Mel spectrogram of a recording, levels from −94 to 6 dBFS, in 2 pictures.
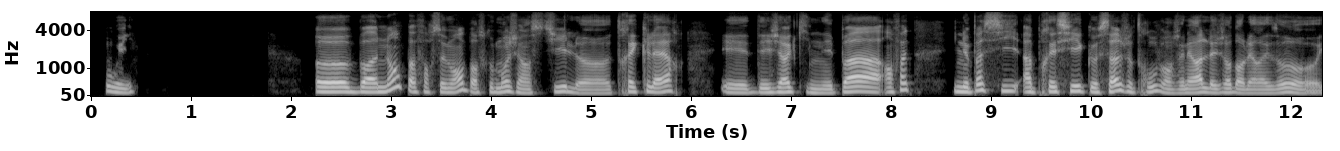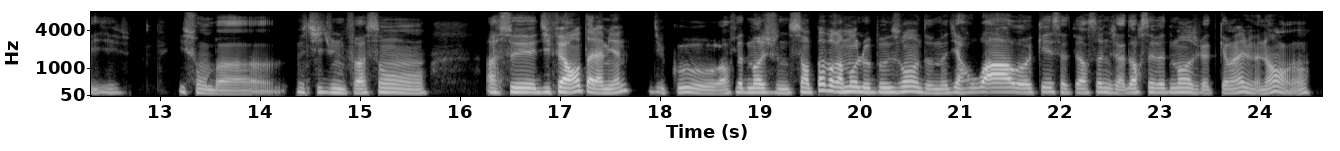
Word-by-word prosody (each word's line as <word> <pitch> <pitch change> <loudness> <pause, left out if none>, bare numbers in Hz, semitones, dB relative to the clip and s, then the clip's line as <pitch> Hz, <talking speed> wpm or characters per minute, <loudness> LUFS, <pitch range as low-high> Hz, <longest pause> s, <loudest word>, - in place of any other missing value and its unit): Oui. 155 -3 -3 1.8
Heu, 165 0 +6
bah, 160 0 +3
non, 225 - +1
pas 315 - -2
forcément 155 +5 -3
parce 140 -9 -5
que 155 - -7
moi 160 +4 0
j'ai 165 -4 -4
un 130 -1 -4
style, 155 +5 -4
heu, 120 0 -4
très 170 +5 -2
clair 175 +2 -1 0.4
et 140 -5 -3
déjà 150 +2 0
qui 160 -1 -12
n'est 130 -1 -3
pas 170 +2 +5
en 160 - -2
fait, 235 +7 -3 0.4
il 175 - -1
n'est 165 - +4
pas 215 +7 +1
si 195 -2 -4
apprécié 170 +4 0
que 160 -2 -2
ça 175 +8 +2
je 180 -5 -3
trouve. 170 +4 -5
En 130 - -3
général, 135 +4 0
les 135 -2 -2
gens 145 -1 -2
dans 130 -3 -1
les 125 - -4
réseaux, 120 - -2
heu, - - -8
ils 140 0 -8
s 140 - -16 0.6
ils 160 - -6
sont, 135 -4 -5
bah, 105 +5 -6 0.2
vêtus 155 0 -4
d'une 145 -3 -1
façon 135 -2 -1 0.6
assez 150 +1 +2
différente 155 +4 +5
à - - +8
la 130 -2 +4
mienne. 150 +10 -1 0.2
Du 160 -4 -10
coup, 130 -7 -2
en 115 - -1
fait, 150 +1 -2
moi, 150 0 +3
je 140 -2 -7
ne 130 - -1
sens 150 +2 +1
pas 215 - +4
vraiment 175 -3 +4
le 155 -2 +2
besoin 155 +3 +1
de 135 -3 -4
me 130 0 -2
dire 145 0 -2
«Waouh! 160 -2 +6
OK, 145 +3 -7
cette 145 -3 -6
personne, 145 +2 -2
j'adore 145 +4 -1
ses 155 0 -2
vêtements, 150 +1 0
je 130 - -7
veux 120 - -5
être 120 - -12
comme 130 0 -3
elle», 155 -3 -2
non, 140 0 -2
150 Hz, 195 wpm, -23 LUFS, 135-165 Hz, 1.8 s, à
